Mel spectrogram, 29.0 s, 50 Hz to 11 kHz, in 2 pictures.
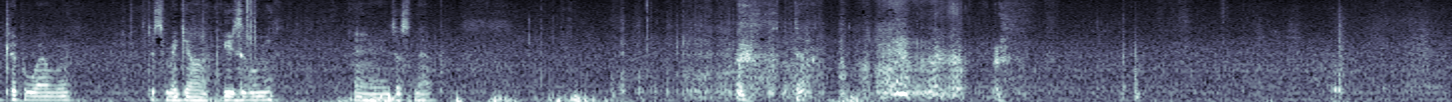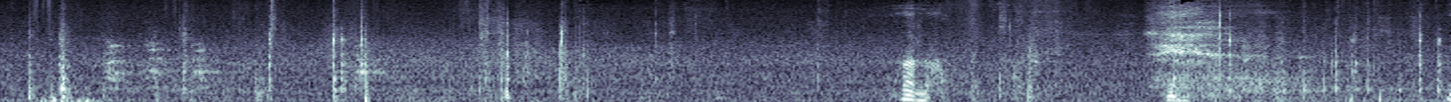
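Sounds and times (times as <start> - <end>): zipper rasping open: 6.1 - 10.0
clicks and handling knocks: 26.7 - 29.0.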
